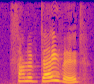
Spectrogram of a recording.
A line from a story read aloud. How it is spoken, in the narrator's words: this man shouted to the heavens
